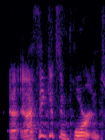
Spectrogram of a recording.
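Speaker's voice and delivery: high, breaking, cracking voice. Mid-conversation, the speaker's voice unexpectedly breaks: voice cracking. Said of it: "my voice just cracked".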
